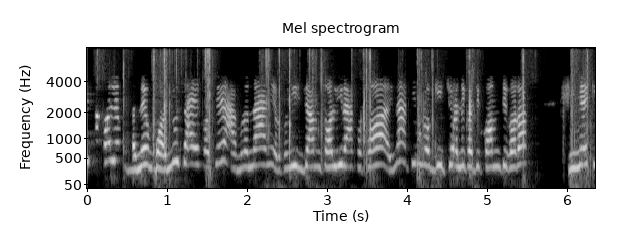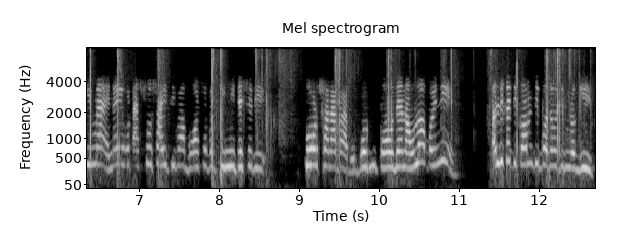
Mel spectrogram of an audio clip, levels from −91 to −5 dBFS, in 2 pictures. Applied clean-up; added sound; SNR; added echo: classical method log-MMSE.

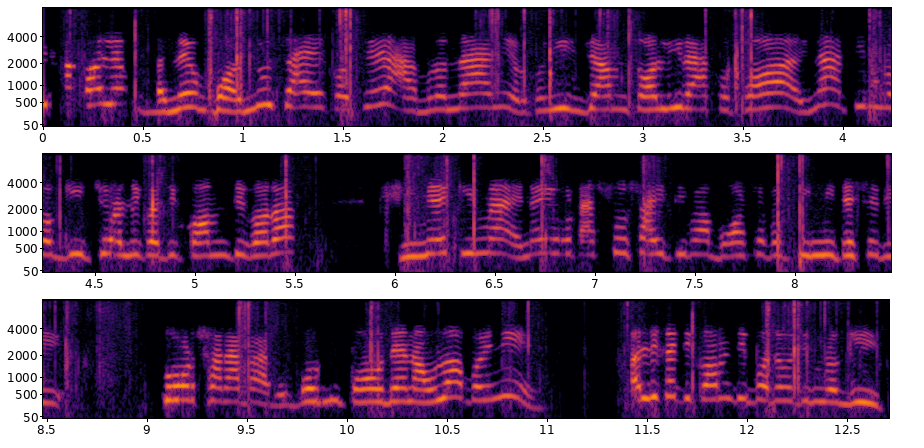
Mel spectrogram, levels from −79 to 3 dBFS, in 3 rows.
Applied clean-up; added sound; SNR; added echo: none; Crack; 13 dB; none.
